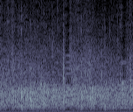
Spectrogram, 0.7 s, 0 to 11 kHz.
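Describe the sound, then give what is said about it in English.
Steady applause from an audience for the £1,136,000 given over the past year, a dense wash of many hands clapping at once, fairly loud and continuous through a short moment with no talking. “That's got to be worth a clap, hasn't it?”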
